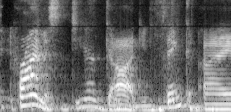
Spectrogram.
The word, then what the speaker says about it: Primus: cardi B Janelle Monae The Flaming Lips and Primus also yes did I say it wrong again it's Primus dear God you'd think I uh you'd think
